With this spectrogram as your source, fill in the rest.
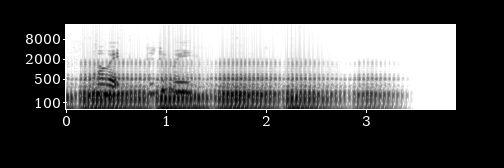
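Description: A cat in the game Strange Horticulture purring while being petted, a low, steady rumbling purr in pulsing waves that stops abruptly before the end.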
